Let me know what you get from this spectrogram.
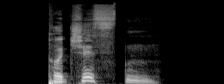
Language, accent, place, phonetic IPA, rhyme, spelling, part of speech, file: German, Germany, Berlin, [pʊˈt͡ʃɪstn̩], -ɪstn̩, Putschisten, noun, De-Putschisten.ogg
- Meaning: inflection of Putschist: 1. genitive/dative/accusative singular 2. nominative/genitive/dative/accusative plural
